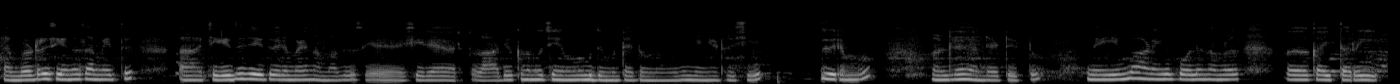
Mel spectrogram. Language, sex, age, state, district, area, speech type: Malayalam, female, 18-30, Kerala, Kollam, rural, spontaneous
